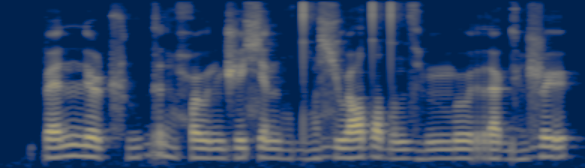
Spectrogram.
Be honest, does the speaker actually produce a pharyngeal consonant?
yes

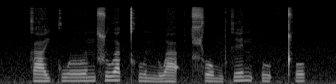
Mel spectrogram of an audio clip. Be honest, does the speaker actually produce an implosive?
no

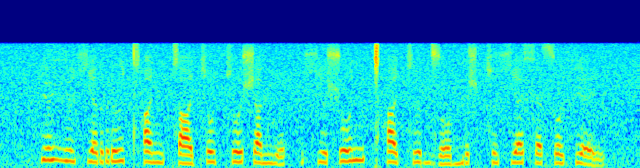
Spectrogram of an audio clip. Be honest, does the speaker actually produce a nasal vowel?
no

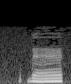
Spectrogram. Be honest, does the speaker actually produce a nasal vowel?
no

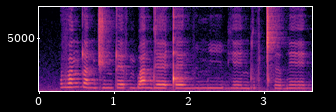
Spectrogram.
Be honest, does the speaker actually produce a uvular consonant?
no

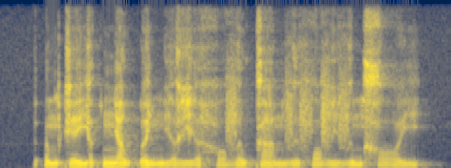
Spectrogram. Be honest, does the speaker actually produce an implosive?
yes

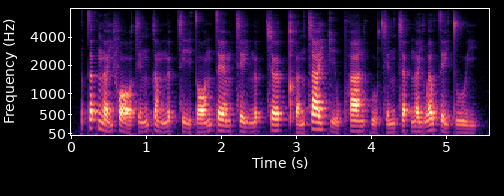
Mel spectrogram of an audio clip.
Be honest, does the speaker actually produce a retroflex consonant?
no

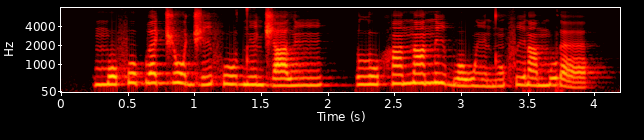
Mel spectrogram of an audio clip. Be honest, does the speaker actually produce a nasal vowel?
yes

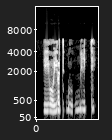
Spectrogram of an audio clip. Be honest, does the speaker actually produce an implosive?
yes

